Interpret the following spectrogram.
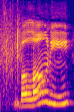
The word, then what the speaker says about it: bologna: i got some bologna which i just recently found out that in spanish and i guess italian baloney is still spelled like this even though it's an a i'm not gonna wear it it should be bologna and if it's gonna be baloney it shouldn't be spelled with gna am i the only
